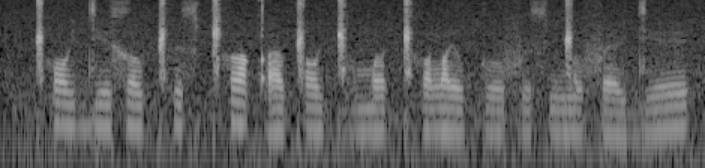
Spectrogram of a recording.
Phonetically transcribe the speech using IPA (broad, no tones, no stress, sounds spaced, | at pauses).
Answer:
ǁʰ ɔ i̯ dʲ e x ʌ u̯ ǁʰ ɨ s ǁʰ ʌ qʼ e u̯ ǁ ɔ i̯ ɡ͡ǁ ɔ m ʌ ǁʰ ʊ lˠ e u̯ k ʊ f ɨ s ŋ͡ǁ ʊ f ɛ i̯ dʲ e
